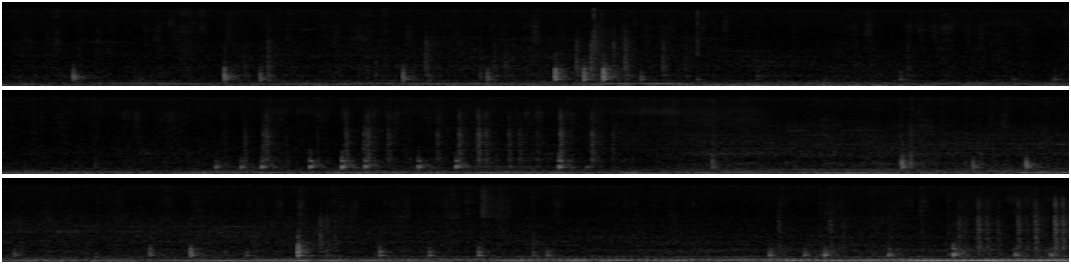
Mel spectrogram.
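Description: A teacher writes out the next simple-interest maths question for a seventh-grade class, with intermittent scratchy strokes and taps of chalk or marker that come in short bursts over a low room hum, and no talking.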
